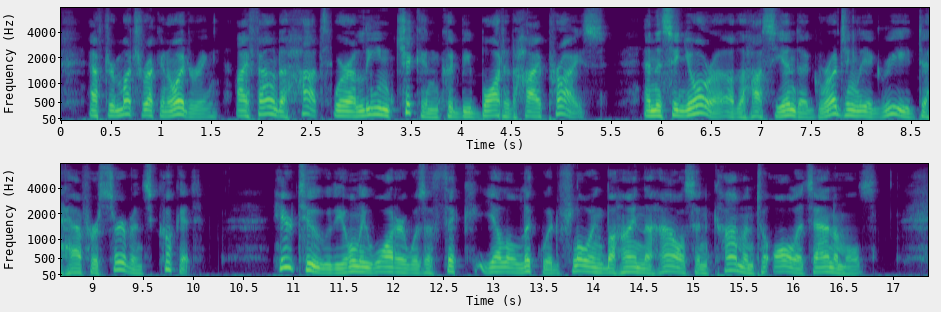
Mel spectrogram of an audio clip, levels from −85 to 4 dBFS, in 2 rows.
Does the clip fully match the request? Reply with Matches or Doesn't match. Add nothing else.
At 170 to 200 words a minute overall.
Matches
